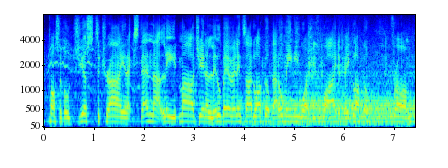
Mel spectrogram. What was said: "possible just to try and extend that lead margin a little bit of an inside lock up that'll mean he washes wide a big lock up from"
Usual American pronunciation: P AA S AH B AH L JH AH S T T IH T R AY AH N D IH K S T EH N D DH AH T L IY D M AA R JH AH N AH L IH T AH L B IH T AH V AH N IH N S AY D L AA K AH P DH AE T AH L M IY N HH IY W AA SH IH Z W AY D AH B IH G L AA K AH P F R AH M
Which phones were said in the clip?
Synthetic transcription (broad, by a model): P AA S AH B AH L JH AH S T T IH T R AY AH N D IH K S T EH N DH AH T L IY D M AA R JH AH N AH L IH T L B IH T AH V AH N IH N S AY D L AA K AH P DH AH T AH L M IY N IY W AA SH IH Z W AY D AH B IH G L AA K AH P F R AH M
